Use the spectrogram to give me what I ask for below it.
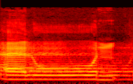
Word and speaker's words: يتساءلون: بعض رقق الباء كويس يتساءلون فيها مد واجب متصل اربع حركات عشان حرف المد اللي هو الالف بعدي همزه في نفس الكلمه واقبل بعضهم القاف ساكنه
